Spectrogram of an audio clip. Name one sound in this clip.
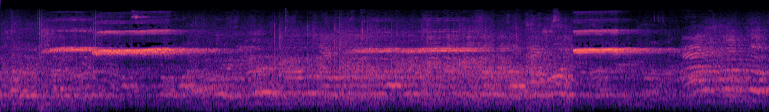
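A referee blows a whistle in short sharp blasts.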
